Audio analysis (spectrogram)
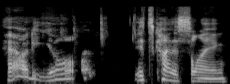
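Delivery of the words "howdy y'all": Southern greeting. Pretend. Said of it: "it's very Southern".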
